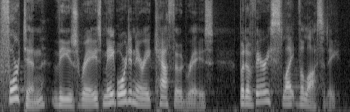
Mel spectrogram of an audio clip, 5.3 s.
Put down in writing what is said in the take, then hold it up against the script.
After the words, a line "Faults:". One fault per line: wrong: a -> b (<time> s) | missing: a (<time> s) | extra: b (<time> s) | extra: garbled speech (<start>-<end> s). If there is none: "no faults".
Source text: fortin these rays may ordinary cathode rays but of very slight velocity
fortin these rays may ordinary cathode rays but of very slight velocity
Faults:
no faults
